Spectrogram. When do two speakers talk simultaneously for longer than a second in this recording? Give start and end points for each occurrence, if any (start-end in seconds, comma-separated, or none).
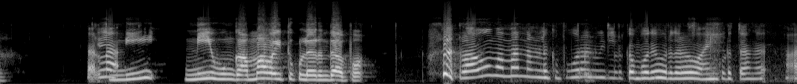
none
